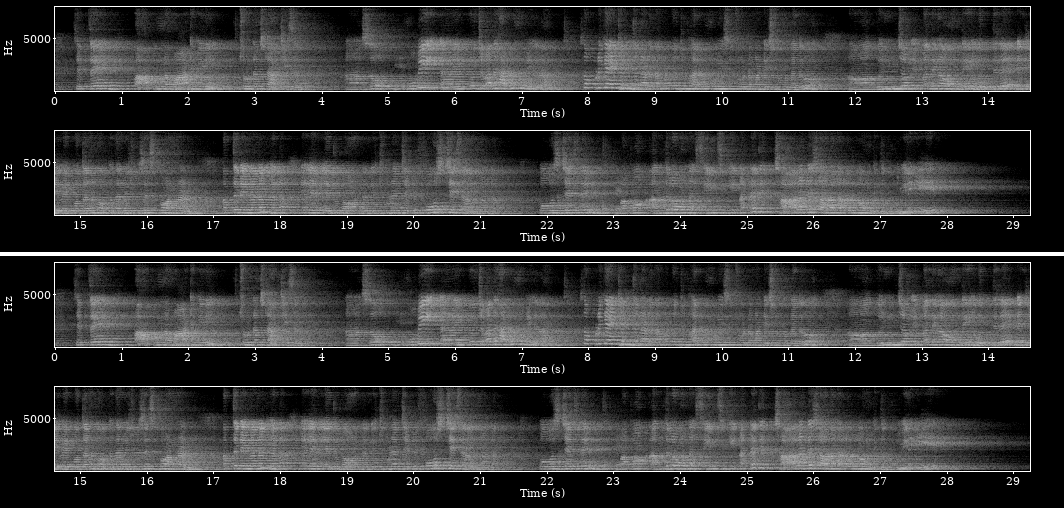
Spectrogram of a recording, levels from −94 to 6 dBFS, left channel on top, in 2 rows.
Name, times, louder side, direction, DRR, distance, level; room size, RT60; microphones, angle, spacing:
voice 1, 0.0-0.8 1.2-3.8 4.4-4.9 5.2-7.5 7.9-16.7 17.1-21.3 21.9-22.7 23.1-27.5, equal, ahead, -8 dB, 3.7 m, -28 dB
voice 2, 0.6-1.0 4.8-5.3 8.4-8.9 12.4-12.8 17.6-18.0 22.1-23.2 23.7-24.0 27.2-27.8, equal, 40° left, -1 dB, 1.2 m, -31 dB
23.5 x 20.0 x 2.2 m, 2.6 s
head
